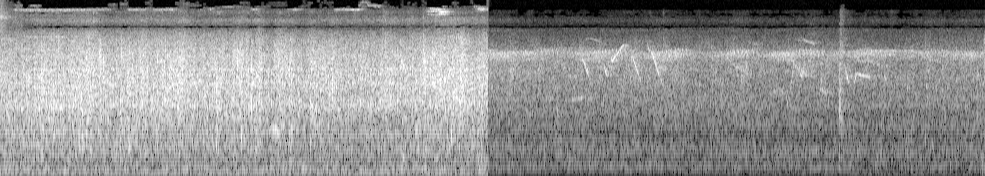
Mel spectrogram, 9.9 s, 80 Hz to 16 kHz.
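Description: A 4x4 driving on a wet road: a steady rush of engine and tyre noise. It cuts off sharply about five seconds in, leaving quieter outdoor ambience with a few short bird chirps.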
